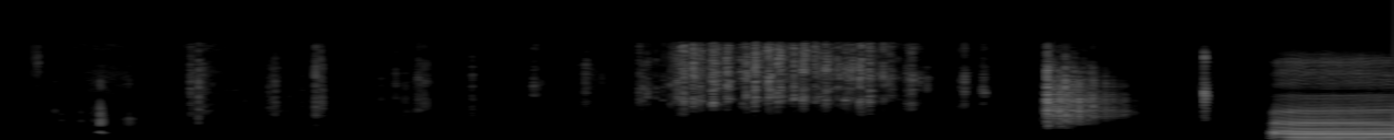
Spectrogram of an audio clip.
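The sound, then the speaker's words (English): Dice rolled for a freakout roll clatter: scattered sharp clicks, then a dense rolling rattle for over a second, a brief clattering burst, and a single tick, ending in a steady buzzy tone. “Oh, ah, dice.”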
